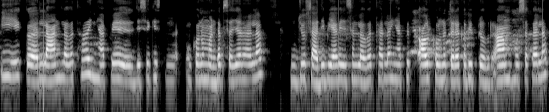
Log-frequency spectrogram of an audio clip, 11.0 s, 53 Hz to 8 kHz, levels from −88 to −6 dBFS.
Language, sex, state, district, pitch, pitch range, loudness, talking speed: Bhojpuri, female, Uttar Pradesh, Varanasi, 225 Hz, 220-235 Hz, -22 LUFS, 165 wpm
